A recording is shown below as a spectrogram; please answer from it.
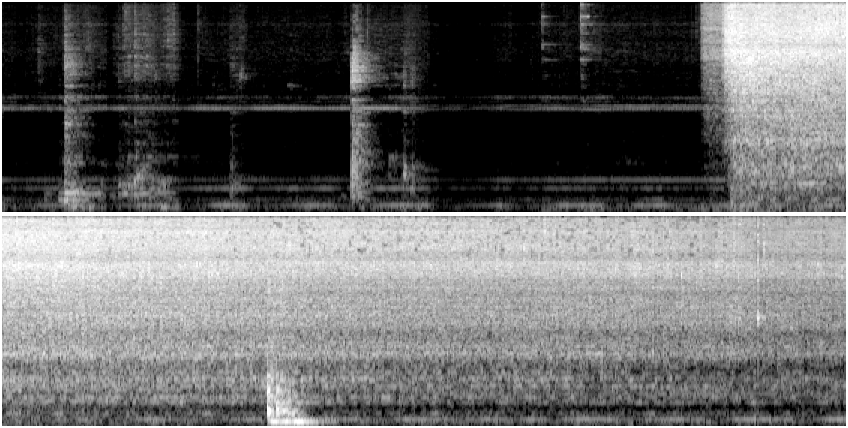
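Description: Water poured into a pan of spiced rajma curry masala bursts into a loud, sustained hiss that rises abruptly and fades only slowly, following a few soft kitchen clinks and clatters beforehand.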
